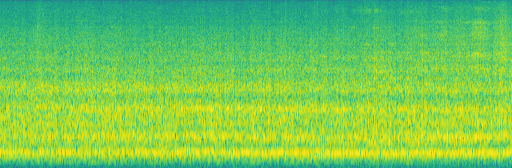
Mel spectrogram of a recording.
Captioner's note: braking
